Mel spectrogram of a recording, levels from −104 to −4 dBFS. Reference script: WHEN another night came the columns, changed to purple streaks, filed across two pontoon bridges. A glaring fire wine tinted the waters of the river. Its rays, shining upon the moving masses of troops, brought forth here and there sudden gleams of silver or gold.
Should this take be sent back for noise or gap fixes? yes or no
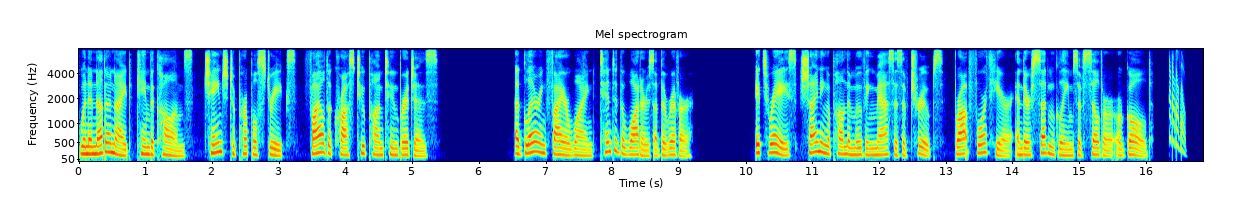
yes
